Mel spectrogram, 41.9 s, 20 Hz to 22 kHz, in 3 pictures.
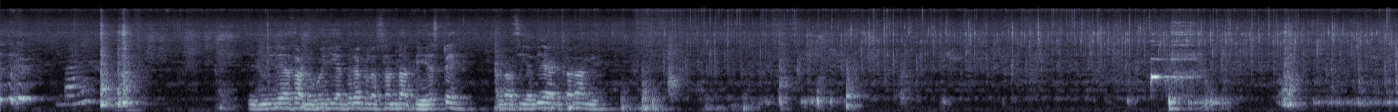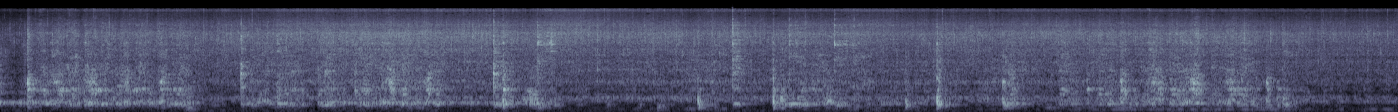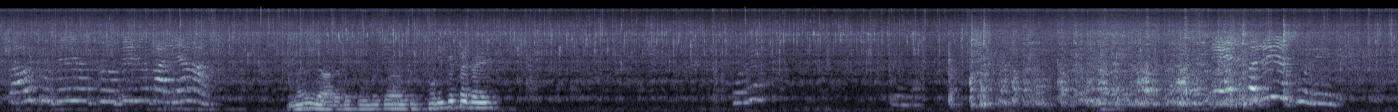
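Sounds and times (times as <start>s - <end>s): onions sizzling in hot oil: 0.0s - 41.9s
ladle scraping pot: 12.8s - 19.7s, 20.9s - 27.0s, 37.4s - 40.4s.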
